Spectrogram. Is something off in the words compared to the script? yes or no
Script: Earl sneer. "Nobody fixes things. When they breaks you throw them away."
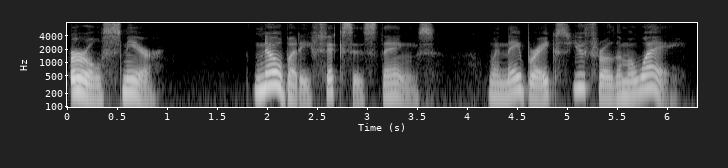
no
